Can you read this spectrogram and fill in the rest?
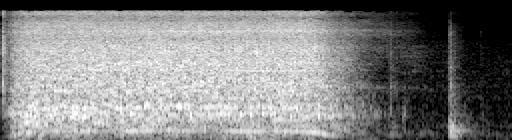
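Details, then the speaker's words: Older hair dryer before repair, not heating well: steady low hum under air rush, spins down quickly when switched off; hair caught around the fan in the middle, motor dry and needing oil. "And once you take it off, if you look on the inside there, right on the inside, right there between the fan, you can see there's hair that's caught right in the middle, so we're going to go ahead and remove that."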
